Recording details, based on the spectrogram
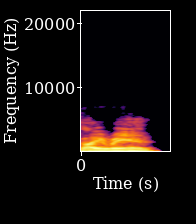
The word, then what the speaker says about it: Iran: I grew up in Iran, and I pronounce it Iran because I ran away.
